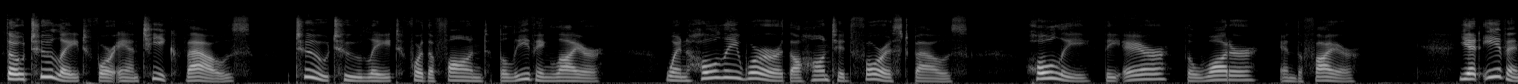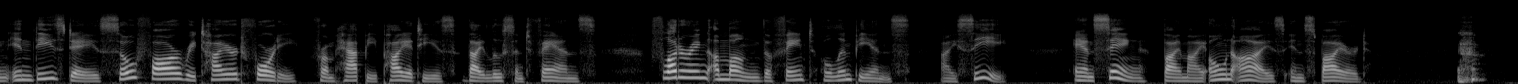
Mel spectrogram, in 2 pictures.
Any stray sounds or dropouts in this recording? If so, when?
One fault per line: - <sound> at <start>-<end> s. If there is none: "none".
- laugh at 29.7-30.1 s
